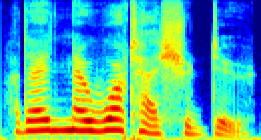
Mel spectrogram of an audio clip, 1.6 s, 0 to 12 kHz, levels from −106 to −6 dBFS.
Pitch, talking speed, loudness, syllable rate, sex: 215 Hz, 255 wpm, -15 LUFS, 5.0 syllables/s, female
